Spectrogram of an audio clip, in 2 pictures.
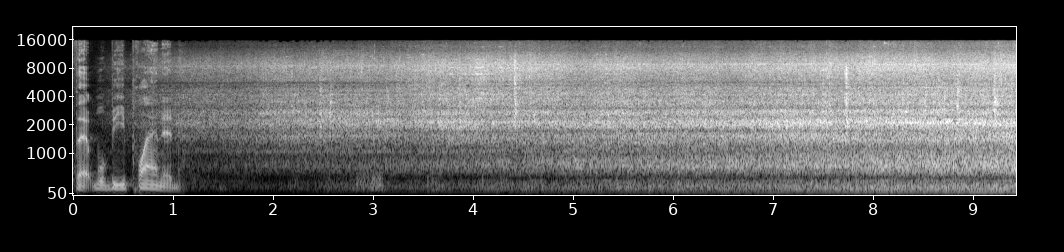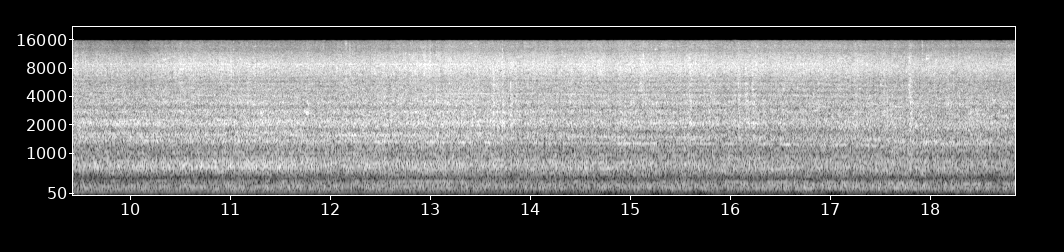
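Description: A tractor engine drones steadily and grows louder as it nears.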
